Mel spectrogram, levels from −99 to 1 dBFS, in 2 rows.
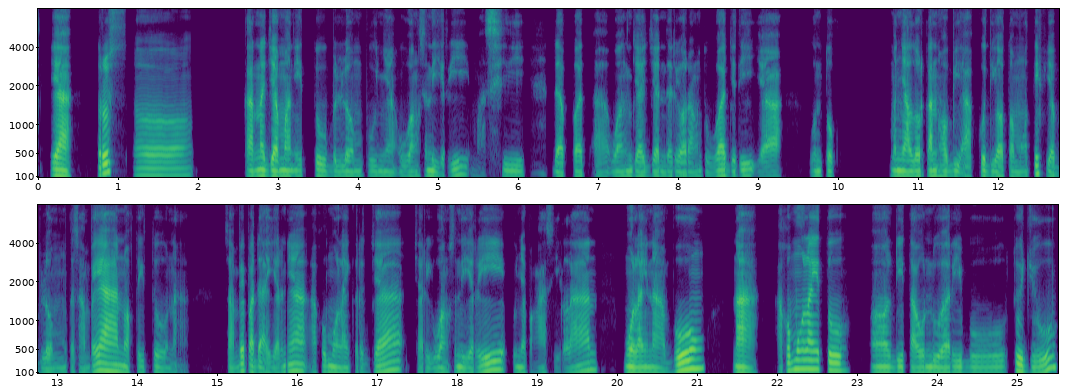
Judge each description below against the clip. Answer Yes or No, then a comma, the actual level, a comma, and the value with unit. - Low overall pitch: Yes, very low, 95 Hz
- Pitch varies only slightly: No, average, 3.1 semitones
